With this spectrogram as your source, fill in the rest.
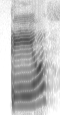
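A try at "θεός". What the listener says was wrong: Theo, nggak pakai os.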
